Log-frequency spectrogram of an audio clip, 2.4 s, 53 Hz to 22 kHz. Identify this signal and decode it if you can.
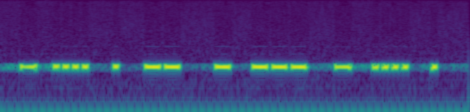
Morse code, heard as a keyed tone, about 48 wpm, spaced as for 40 wpm, 610 Hz. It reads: THEM TO THE
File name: archived / CRSnet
